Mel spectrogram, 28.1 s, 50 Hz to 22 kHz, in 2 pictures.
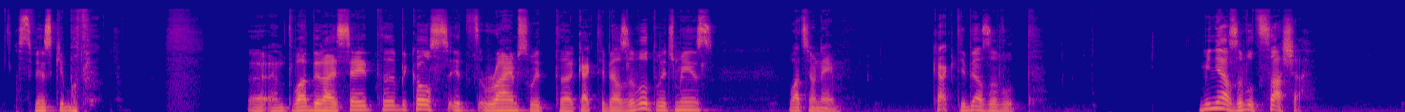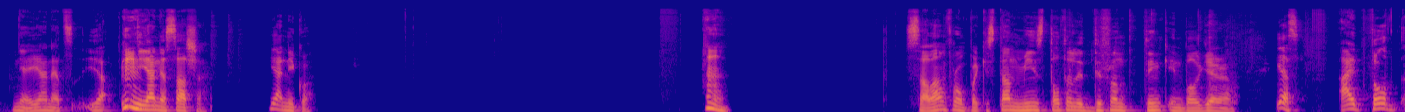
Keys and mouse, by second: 3.9 ctrl+r, 6.4 1, 8.3-27.6 ctrl+alt+drag, 11.6 g, 12.0 ], 12.2 ].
